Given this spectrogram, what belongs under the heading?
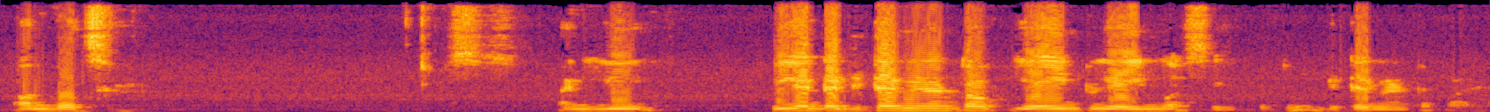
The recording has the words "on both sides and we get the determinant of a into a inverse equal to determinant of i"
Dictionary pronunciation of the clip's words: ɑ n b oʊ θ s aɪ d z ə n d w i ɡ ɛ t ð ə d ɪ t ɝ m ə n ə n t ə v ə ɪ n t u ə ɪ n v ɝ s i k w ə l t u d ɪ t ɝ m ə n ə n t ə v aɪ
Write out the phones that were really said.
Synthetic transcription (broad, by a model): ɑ n b oʊ t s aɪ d ə n d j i ɡ ɛ t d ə d ɪ t ɝ m ə n ə n t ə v ə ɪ n t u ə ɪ n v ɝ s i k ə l t u d ɪ t ɝ m ə n ə n t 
